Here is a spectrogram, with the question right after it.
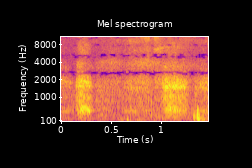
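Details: A female Border Collie, stuck on a slope during an outdoor search for dusky grouse, gives two short, high whining whimpers about a second apart, ending in a brief yip, while a man calls her up.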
